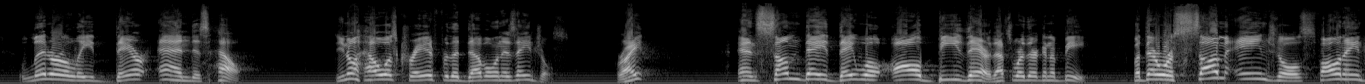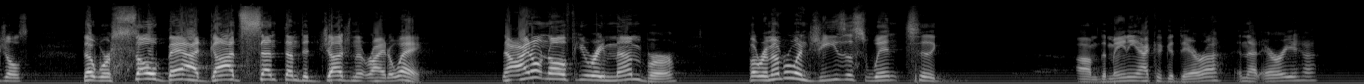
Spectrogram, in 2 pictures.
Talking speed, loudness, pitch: 155 wpm, -22 LUFS, 180 Hz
